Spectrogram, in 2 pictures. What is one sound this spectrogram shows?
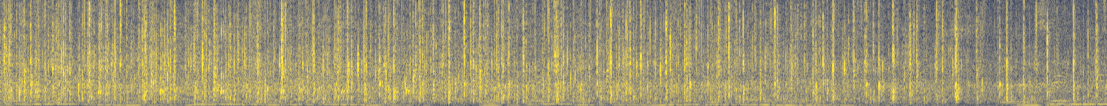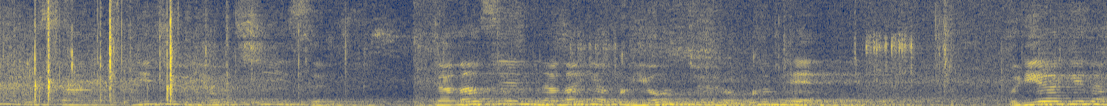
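A young woman talks brightly, heard through a radio broadcast.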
